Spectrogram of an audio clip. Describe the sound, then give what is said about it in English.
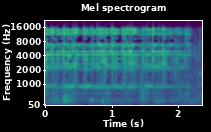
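A small holiday bell rings in quick, bright, high-pitched strikes that run on steadily, then the ringing stops and fades near the end. “little holiday bell.”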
